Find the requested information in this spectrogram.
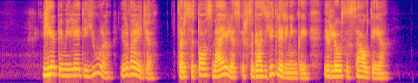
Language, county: Lithuanian, Vilnius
